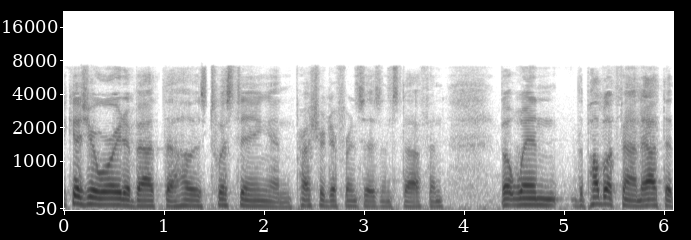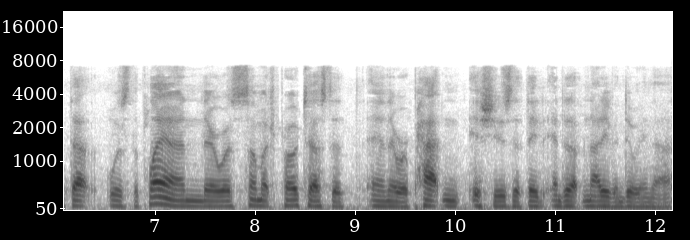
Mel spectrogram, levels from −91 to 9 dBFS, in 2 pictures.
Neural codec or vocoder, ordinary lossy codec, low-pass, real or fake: none; AAC, 32 kbps; 7.2 kHz; real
